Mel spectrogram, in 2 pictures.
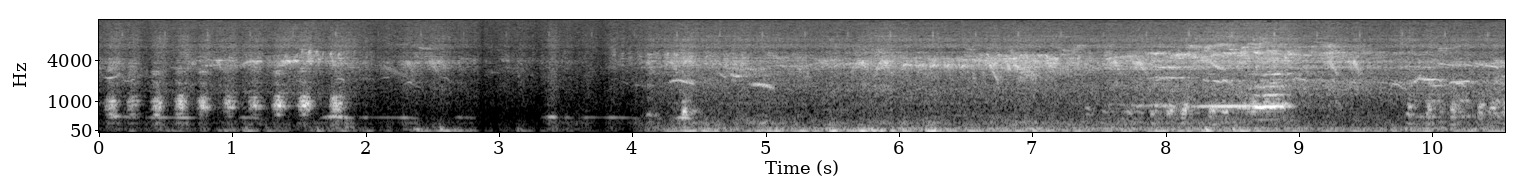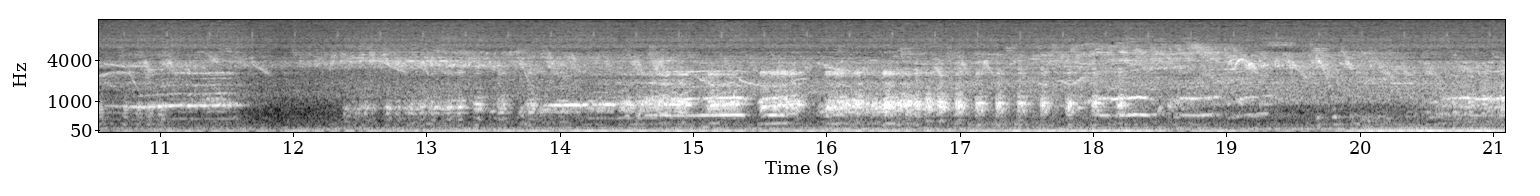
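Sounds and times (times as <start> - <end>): chickens clucking: 0.0 - 1.9, 7.6 - 9.0, 9.8 - 21.0
small birds chirping: 0.2 - 2.8, 4.0 - 21.0.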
